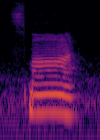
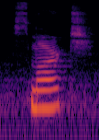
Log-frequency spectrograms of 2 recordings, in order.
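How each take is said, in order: First: The word is said without the R sound. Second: The word is said with a clear R sound.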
